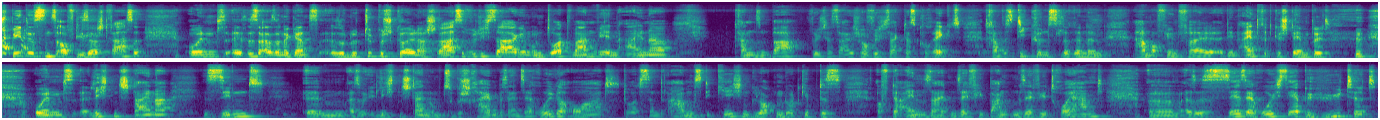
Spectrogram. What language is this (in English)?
German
